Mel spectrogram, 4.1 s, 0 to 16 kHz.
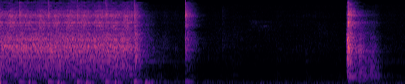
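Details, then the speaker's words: Mountfield SP536ES self-propelled mower, RM55 160cc engine, after service, new battery and drive belt: electric start, small engine runs with an even, steady beat, then shuts off cleanly. Normal running after electric start. "so she's running good that you can save her"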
